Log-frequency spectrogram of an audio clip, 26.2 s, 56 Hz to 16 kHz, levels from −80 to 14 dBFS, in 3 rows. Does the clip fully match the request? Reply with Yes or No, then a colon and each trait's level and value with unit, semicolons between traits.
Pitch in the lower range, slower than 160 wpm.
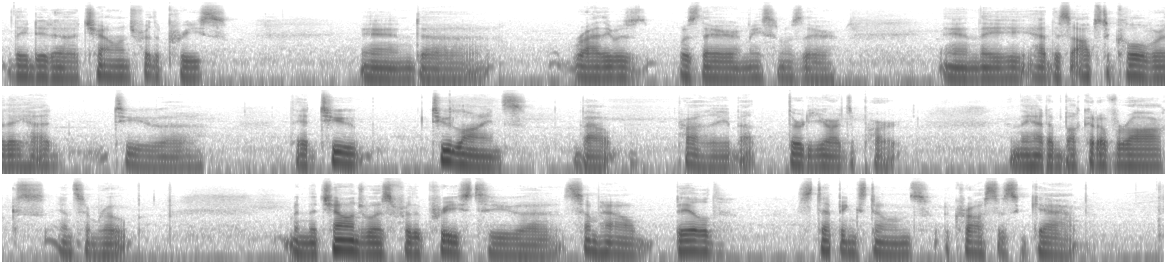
Yes: very low, 95 Hz; average, 145 wpm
